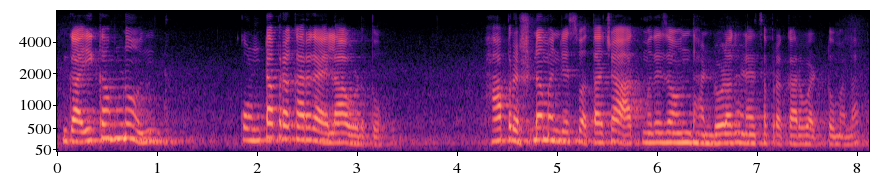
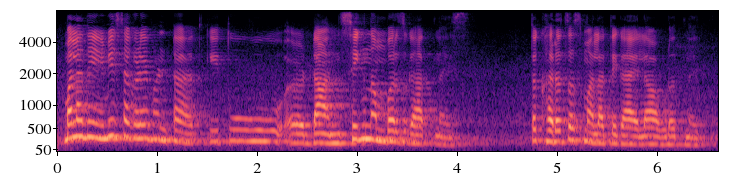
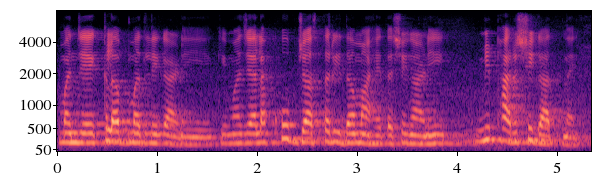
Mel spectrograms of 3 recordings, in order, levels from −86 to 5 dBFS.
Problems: none marked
